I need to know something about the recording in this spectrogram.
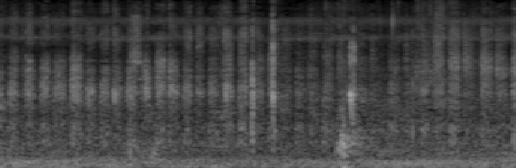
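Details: Rapid, breathy panting from Bobby the beagle, short airy puffs in a fast, uneven rhythm, with a couple of sharp clicks near the end.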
